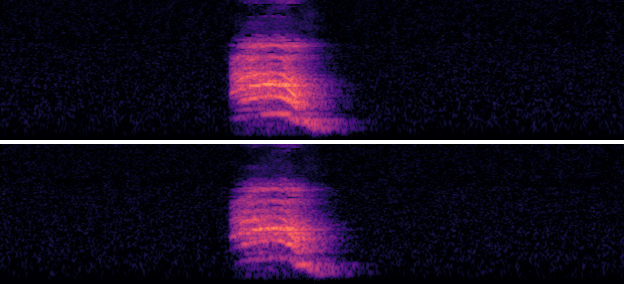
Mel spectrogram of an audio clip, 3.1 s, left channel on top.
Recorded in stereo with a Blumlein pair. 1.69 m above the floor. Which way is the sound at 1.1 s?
65° left.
